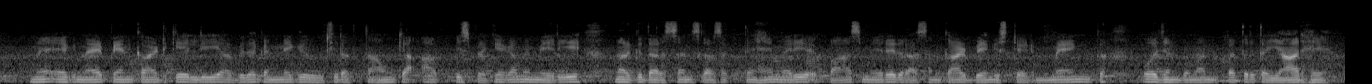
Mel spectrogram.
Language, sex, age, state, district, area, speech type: Hindi, male, 30-45, Madhya Pradesh, Harda, urban, read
